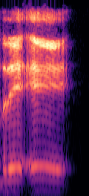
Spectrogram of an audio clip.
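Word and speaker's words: رأى: Waqfan imalah fathatur ra wal hamzah wal alif dibaca re'e.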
